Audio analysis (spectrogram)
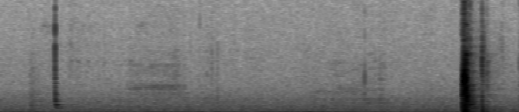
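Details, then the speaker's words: Recurve bow with a new endless-loop string, on release outdoors. A sharp twang followed by a quick buzzing slap as the limbs return; the string serving is hitting the limb tips. Fixed afterwards with Velcro. "So hopefully you heard the noise coming from the limb tips where the serving was actually hitting as the bow goes back to static state."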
